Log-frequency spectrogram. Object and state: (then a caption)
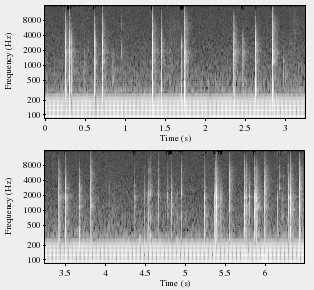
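Plastic phone case tapped with nails. An empty, transparent plastic iPhone case is tapped and scratched with long nails held close to the mic. Sharp, bright clicks and brief scratchy ticks come in irregular bursts with almost no ring, over a steady low hum.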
